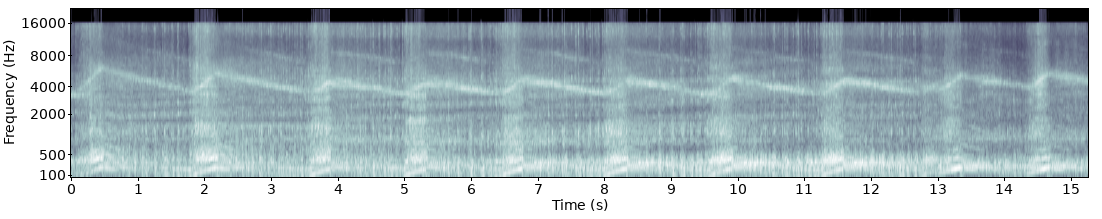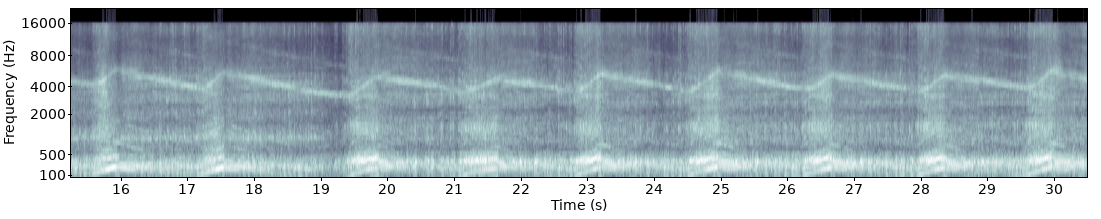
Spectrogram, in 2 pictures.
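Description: Porsche 935 Kremer K3's twin-turbo flat-six revved repeatedly by hand at the throttle linkage. Each blip rises sharply and falls back toward idle, about one every one and a half to two seconds.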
